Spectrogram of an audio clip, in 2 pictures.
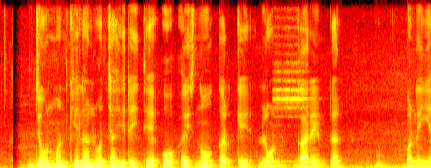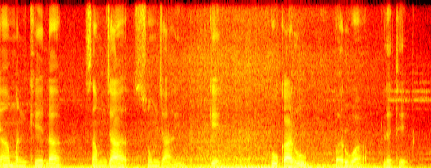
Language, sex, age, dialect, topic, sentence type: Chhattisgarhi, male, 31-35, Western/Budati/Khatahi, banking, statement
